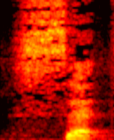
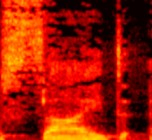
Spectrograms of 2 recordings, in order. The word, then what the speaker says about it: said: Just 后面 t 略掉 Because they said so. Said 不是 side, S-A-I-D, 注意是单元音 A.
